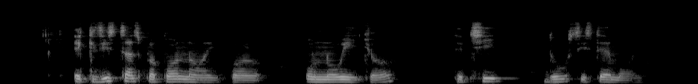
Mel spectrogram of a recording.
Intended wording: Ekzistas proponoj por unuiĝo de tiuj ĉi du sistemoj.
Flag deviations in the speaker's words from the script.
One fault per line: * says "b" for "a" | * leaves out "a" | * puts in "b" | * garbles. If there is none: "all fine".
* leaves out "tiuj"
